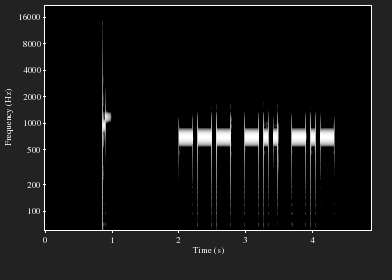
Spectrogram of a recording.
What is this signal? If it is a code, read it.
Morse code, heard as a keyed tone, about 17 wpm, 700 Hz. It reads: ODK
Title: USA Call Sign Postfixes - 3 Letters 17wpm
